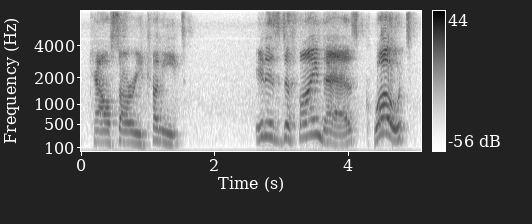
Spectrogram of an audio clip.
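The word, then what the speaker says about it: kalsarikännit: K-A-L-S-A-R-I-K-A-N-N-I-T. It's pronounced kalsari kanit, and it is defined in Finnish.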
